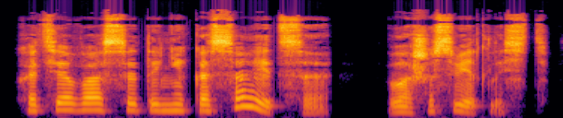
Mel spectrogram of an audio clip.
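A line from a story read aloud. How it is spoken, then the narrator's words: Plain reply. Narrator (Russian): ответил молодой человек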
